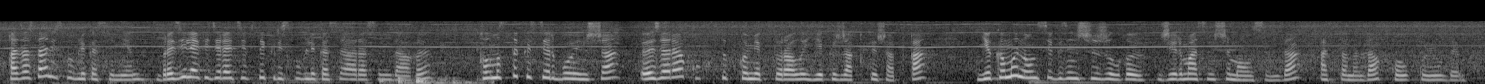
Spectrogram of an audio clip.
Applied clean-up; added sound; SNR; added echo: none; Sawing; 11 dB; none.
